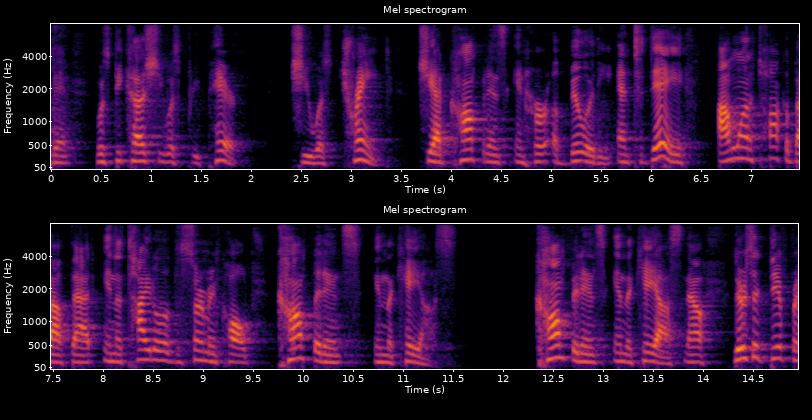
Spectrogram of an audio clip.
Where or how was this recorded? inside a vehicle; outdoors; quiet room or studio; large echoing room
large echoing room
